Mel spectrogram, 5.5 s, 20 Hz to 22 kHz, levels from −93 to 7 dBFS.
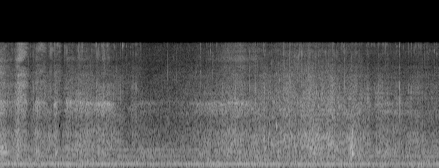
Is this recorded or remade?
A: recorded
